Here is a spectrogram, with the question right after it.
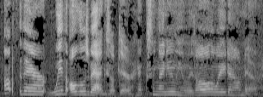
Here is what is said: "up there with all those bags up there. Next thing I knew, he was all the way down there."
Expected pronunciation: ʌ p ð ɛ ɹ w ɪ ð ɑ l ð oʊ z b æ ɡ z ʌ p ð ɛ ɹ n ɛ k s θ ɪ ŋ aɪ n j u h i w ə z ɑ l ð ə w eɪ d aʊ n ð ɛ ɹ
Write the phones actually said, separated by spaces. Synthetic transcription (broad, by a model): ʌ p ð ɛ ɹ w ɪ ð ɑ l ð oʊ z b æ ɡ z ʌ p ð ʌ ɹ n ɛ k s θ ɪ ŋ aɪ n j u h i w ə z ɑ l ð ə w eɪ d aʊ n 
